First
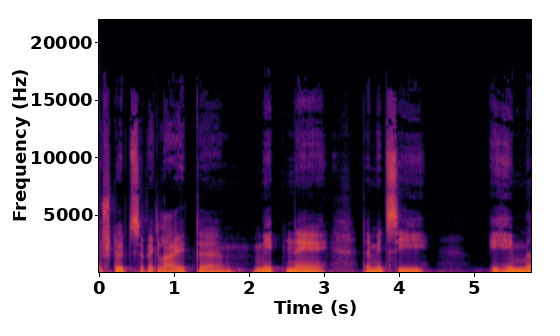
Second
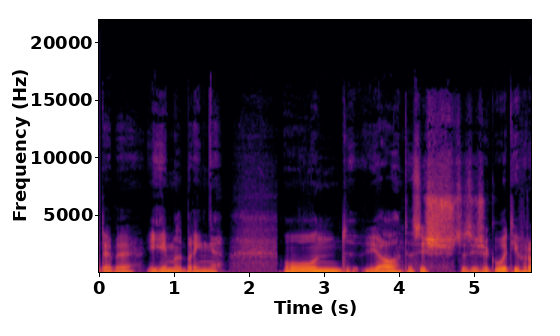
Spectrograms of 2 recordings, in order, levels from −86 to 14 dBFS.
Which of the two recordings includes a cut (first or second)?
second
